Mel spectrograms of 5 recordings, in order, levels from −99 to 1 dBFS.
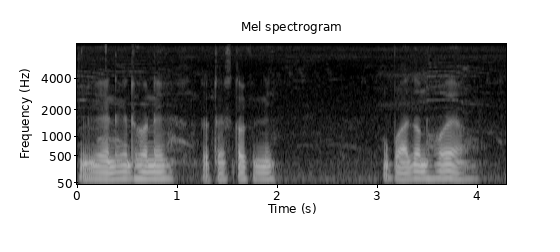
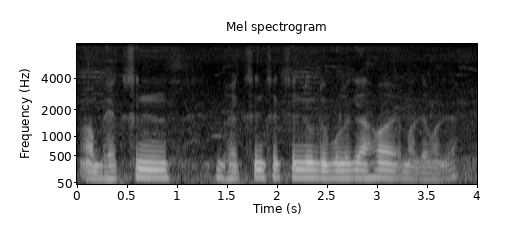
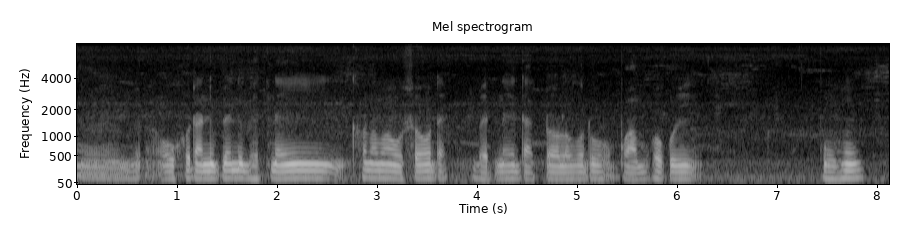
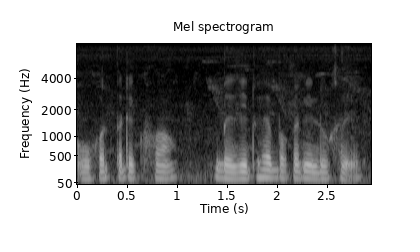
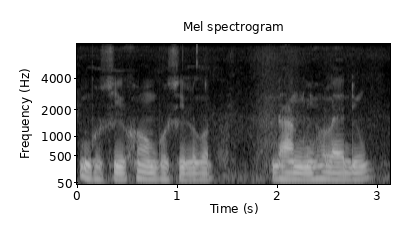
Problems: none marked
